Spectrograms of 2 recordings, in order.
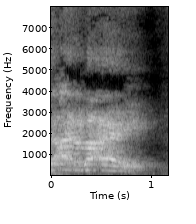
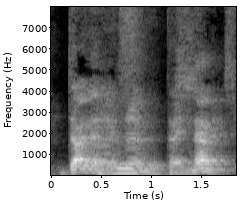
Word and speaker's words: Dynamix: So if you want to learn more about I always say it wrong. I think like Jimmy I watched Good Times growing up, so I'm like, Dynamite! Dynamics.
